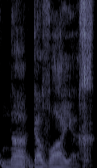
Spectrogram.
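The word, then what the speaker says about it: на Гавайях: It's na gavayach, and that is a prepositional plural ending, ach yach, which of course we're not studying yet, but here it's inevitable, right?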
